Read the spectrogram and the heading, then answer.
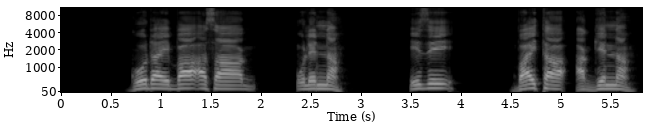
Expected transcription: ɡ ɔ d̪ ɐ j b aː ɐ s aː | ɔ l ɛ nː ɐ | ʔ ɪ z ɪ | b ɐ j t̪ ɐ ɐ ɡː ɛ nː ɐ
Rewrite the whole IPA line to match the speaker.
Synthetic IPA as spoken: ɡ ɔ d̪ ɐ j b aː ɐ s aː | ɔ l ɛ nː ɐ | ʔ ɪ z ɪ | b ɐ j t̪ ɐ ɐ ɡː ɛ nː ɐ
